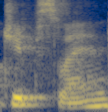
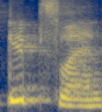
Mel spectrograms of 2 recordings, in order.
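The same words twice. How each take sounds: First: It begins with a soft G sound. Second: It begins with a hard G sound. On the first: The speaker calls it wrong. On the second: The speaker calls it right. "With a with a hard G"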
